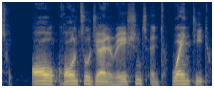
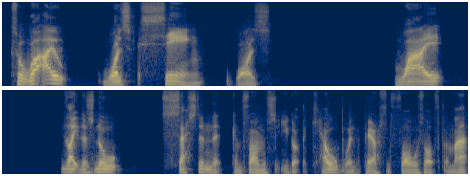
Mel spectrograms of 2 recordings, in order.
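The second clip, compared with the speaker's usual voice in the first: very slow, drawn-out, spelled-out, deliberate words; 3 semitones lower than usual. Repeating a question for a listener who struggles with the accent, speaking really, really slowly. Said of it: "I'll say it really, really slowly".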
